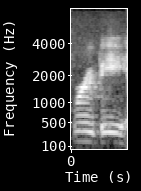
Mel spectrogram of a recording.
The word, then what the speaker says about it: RWBY: Yeah, it's so it's RWBY, but I think it's pronounced Ruby, and it's an anime series, and it's fucking so tits.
